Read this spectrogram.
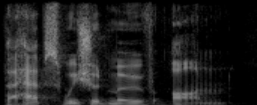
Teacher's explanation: this falling intonation makes it a more definite statement rather than a suggestion · The first one, "Perhaps we should move on," is phrased as a suggestion, but it is said in a firm way with a falling intonation at the end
